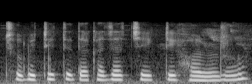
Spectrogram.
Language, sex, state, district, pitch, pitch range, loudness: Bengali, female, Assam, Hailakandi, 215 Hz, 205-225 Hz, -14 LUFS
